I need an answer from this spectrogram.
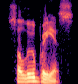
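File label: "salubrious", American English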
